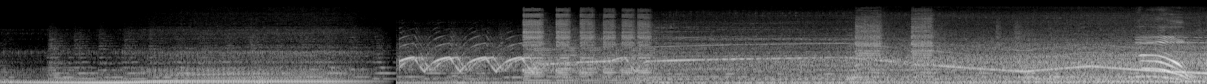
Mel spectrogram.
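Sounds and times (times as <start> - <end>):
fire engine siren wailing: 3.9 - 12.0
short loud horn blasts: 5.2 - 6.7, 8.5 - 9.5.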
